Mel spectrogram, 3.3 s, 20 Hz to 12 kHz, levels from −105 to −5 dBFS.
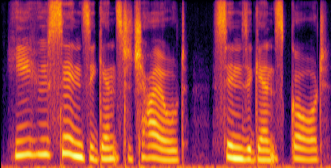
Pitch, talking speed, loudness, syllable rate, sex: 235 Hz, 165 wpm, -15 LUFS, 3.7 syllables/s, female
